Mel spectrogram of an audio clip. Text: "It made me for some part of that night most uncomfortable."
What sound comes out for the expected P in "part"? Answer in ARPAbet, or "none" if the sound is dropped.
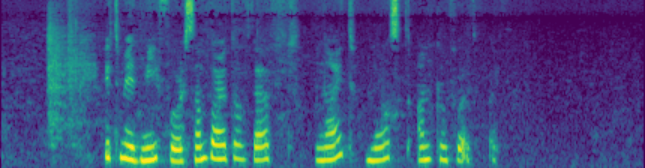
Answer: P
